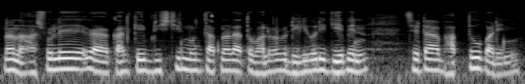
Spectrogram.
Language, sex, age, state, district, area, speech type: Bengali, male, 18-30, West Bengal, Kolkata, urban, spontaneous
